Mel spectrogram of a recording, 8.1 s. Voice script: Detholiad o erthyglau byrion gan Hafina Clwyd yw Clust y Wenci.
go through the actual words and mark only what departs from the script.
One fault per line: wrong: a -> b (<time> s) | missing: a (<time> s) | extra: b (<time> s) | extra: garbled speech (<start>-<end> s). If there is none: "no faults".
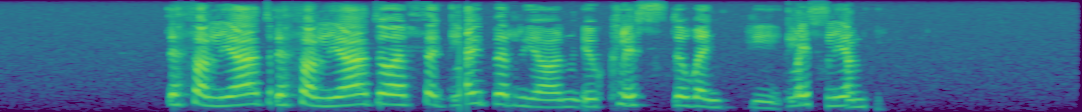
extra: detholiad (2.1 s)
missing: gan Hafina Clwyd (4.3 s)
extra: garbled speech (5.9-6.6 s)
